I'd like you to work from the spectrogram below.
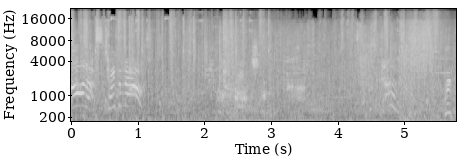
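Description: Turret gunfire rattles in sustained fusillade bursts during Gears 5 combat, loud and continuous with mechanical clanks, while voices shout over the din.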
